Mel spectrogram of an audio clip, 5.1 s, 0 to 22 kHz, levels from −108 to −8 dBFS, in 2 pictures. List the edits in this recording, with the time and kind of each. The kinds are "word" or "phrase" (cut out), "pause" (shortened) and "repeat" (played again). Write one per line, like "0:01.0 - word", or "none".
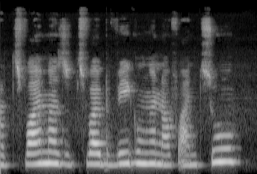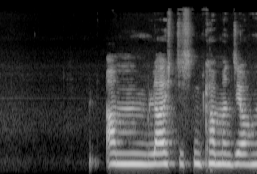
none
